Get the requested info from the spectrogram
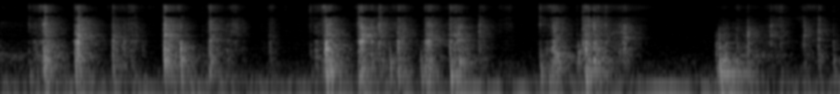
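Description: Tarot cards being shuffled and handled on a table: a string of short, irregular card clicks and slaps, a few each second.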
